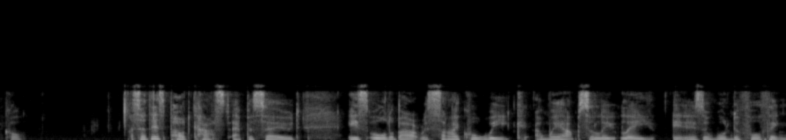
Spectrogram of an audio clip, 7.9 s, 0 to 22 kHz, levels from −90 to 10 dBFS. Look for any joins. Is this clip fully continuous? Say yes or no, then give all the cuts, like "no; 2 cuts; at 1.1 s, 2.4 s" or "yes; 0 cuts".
yes; 0 cuts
